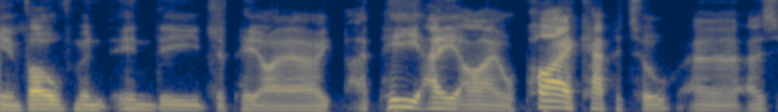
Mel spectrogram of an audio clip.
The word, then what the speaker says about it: PAI Capital: We opened it, of course, with just clarifying whether you had any involvement in the PAI or PAI Capital, as it's actually pronounced, and that takeover earlier on.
